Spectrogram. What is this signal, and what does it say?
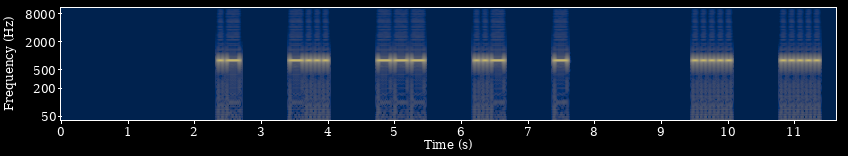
Morse code, heard as a keyed tone, about 19 wpm, spaced as for 9 wpm, 800 Hz. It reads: ABOUT 55
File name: Spaced Characters / Spaced Characters-mp3s / Weather 4 24 sp @18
